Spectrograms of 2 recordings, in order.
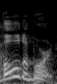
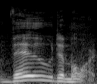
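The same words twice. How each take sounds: First: Every letter in the name is pronounced. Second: One letter in the name is left silent. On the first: This is how everybody says it. "say it like that" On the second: This is how it is supposed to be said. "It's a silent L"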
